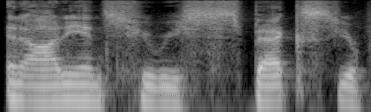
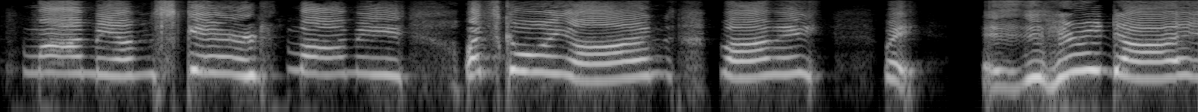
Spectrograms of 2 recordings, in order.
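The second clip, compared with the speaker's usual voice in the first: put-on very high, frightened, terrified little child's whimper. Retelling a kid behind them at the movie: imitating a terrified kid. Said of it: "a kid behind us who was terrified".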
